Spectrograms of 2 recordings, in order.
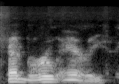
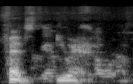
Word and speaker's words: February: And it's February, not February.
